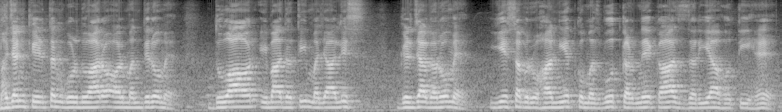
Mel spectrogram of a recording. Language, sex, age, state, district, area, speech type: Urdu, male, 45-60, Uttar Pradesh, Gautam Buddha Nagar, urban, spontaneous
